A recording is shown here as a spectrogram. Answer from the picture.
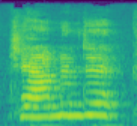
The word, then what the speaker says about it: Charmander: But I don't think that's how it's pronounced, is it? Is it called a Charmander? – Charmander, that's what it's called, yeah.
